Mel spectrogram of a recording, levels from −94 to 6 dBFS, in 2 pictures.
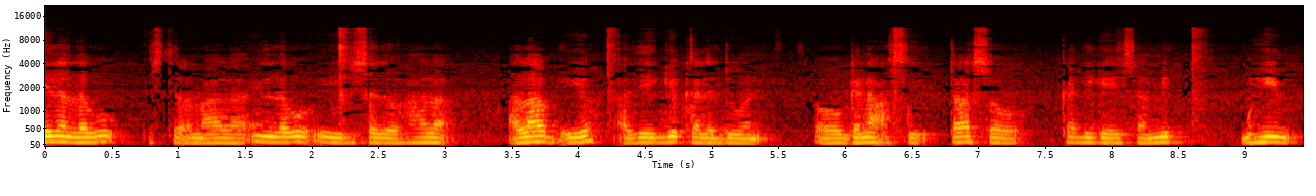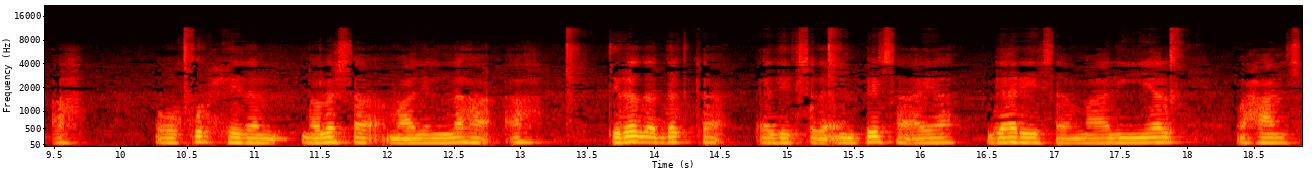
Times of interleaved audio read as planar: none

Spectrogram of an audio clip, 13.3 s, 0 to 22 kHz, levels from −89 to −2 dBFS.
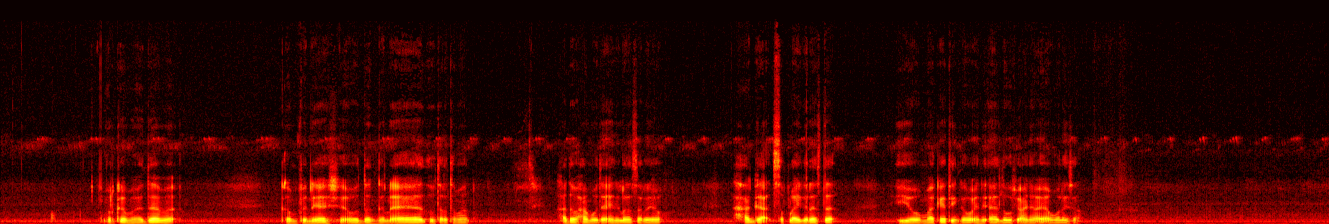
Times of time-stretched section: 4.30-13.29

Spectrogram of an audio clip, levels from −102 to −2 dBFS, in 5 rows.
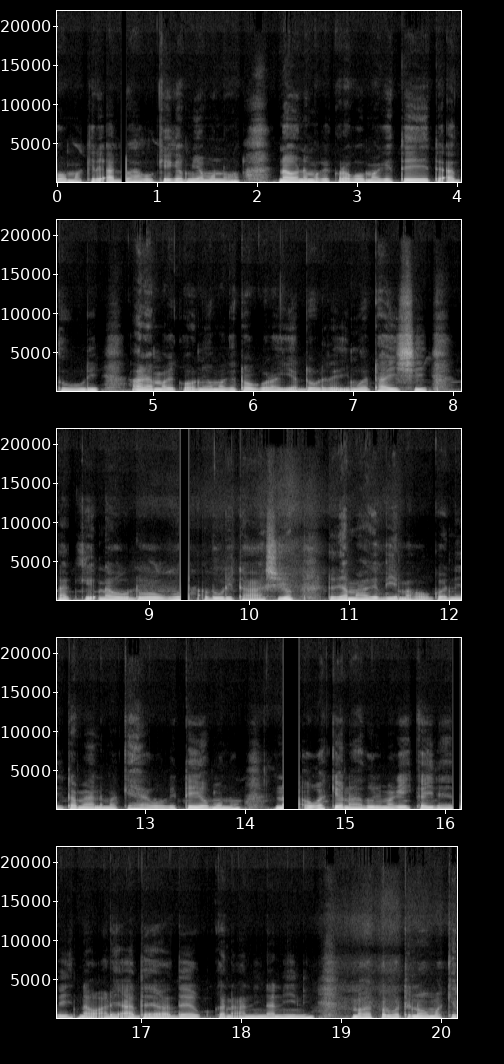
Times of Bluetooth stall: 0.64-0.70, 9.31-9.40, 14.38-14.54, 16.08-16.15

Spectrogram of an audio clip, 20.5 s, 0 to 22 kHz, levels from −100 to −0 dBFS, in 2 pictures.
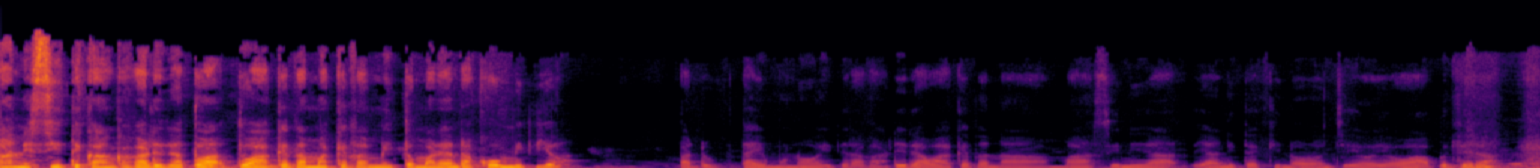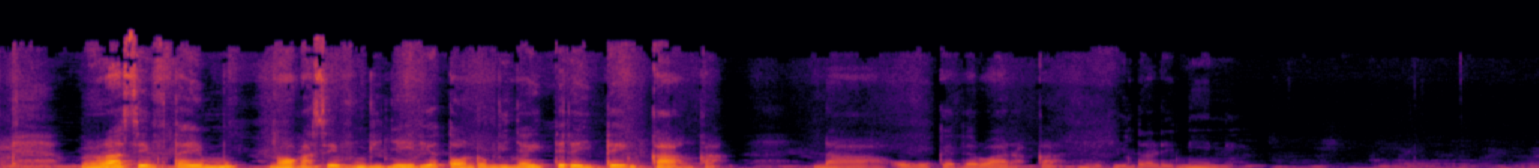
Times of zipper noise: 3.33-4.22, 9.17-10.20

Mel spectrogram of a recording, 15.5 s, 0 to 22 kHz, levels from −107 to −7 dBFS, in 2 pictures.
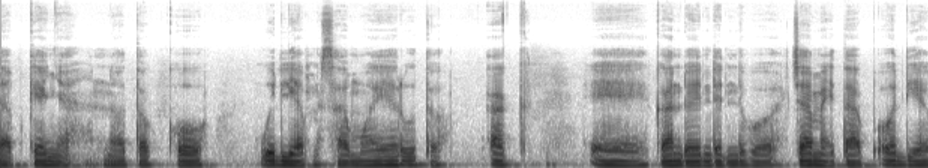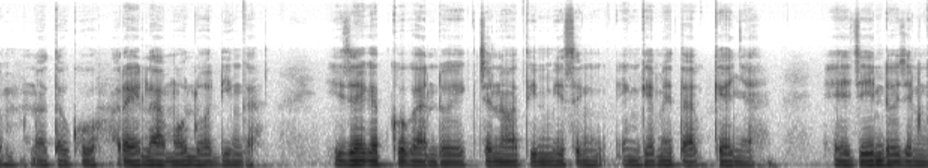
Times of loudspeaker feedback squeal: none

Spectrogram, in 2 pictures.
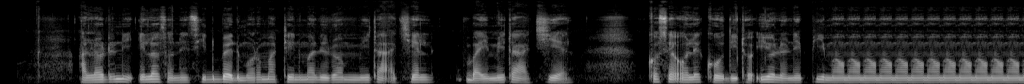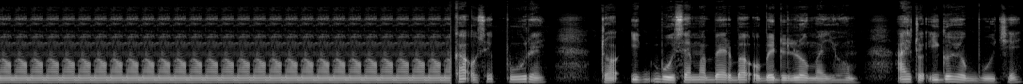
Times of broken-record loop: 8.44-14.75

